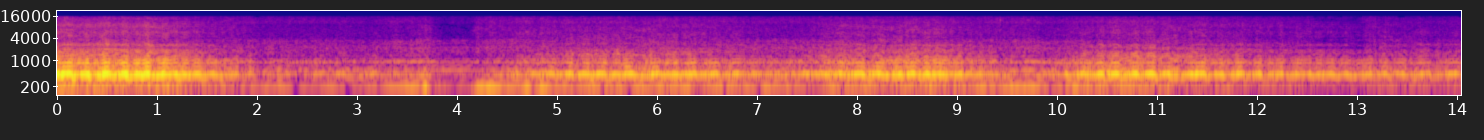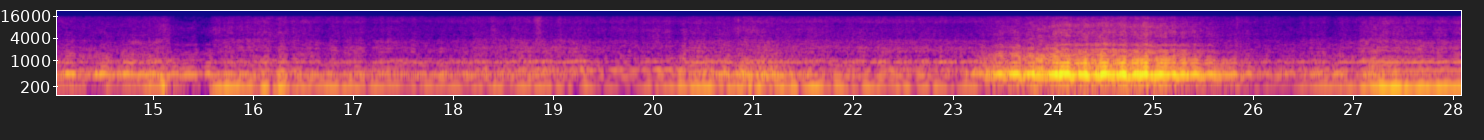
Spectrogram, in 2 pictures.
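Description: Flies buzzing in flight, a steady droning hum that swells louder and fades away several times as they pass close, loudest at the start and again near the end.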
